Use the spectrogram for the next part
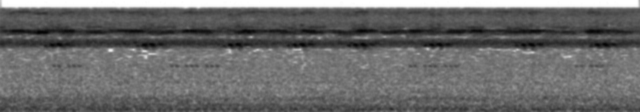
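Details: Warm, humid summer night in the American Midwest with crickets calling; steady piercing trills fill the upper range, pulsed chirps repeat at a quick, uneven pace, and occasional fainter insect notes sit lower.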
